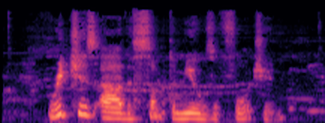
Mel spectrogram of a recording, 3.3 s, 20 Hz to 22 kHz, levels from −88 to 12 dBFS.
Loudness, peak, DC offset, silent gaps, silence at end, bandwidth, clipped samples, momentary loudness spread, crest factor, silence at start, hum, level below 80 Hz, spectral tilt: -18 LUFS; -2 dBFS; under 0.1%; none; 0.1 s; 16 kHz; under 0.1%; 14 LU; 18 dB; 0.5 s; none; -58 dBFS; -4.5 dB/octave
